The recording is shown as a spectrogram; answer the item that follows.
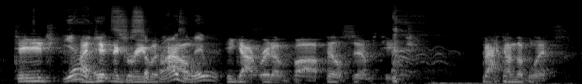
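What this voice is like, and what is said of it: Poor imitation of another person's voice. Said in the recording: “terrible impression”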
